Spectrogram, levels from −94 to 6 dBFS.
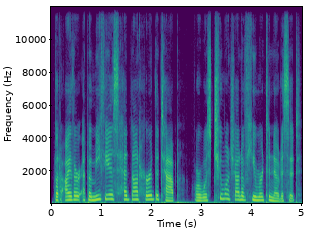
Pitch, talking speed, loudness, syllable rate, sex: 215 Hz, 215 wpm, -16 LUFS, 5.2 syllables/s, female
